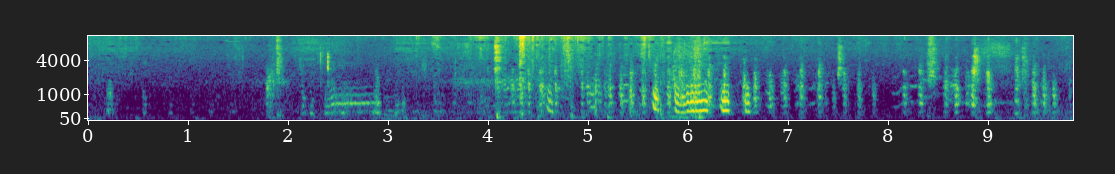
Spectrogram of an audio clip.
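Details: Silkie chickens on a homestead farm in the Vermont hills, with soft scattered clucks building to a louder burst of harmonic clucking midway, then quick repeated short notes and scratching sounds.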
